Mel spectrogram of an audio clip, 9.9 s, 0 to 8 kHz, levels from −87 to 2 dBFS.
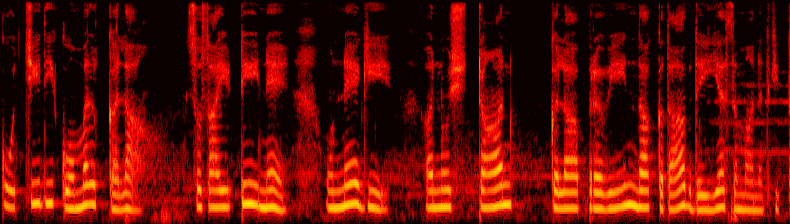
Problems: background sounds at intervals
